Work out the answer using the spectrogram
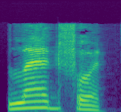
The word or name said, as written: leadfoot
